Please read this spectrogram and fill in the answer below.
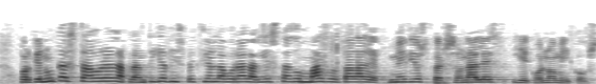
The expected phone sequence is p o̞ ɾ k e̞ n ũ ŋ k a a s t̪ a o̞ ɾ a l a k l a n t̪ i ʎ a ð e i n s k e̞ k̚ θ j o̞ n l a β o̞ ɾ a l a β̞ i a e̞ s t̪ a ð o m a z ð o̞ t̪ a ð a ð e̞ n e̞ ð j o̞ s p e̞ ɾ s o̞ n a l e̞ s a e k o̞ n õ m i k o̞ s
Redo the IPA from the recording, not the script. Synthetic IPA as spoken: p o̞ ɾ k e̞ n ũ ŋ k a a s t̪ a o̞ ɾ a l a p l a n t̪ i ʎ a ð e i n s p e̞ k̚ θ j o̞ n l a β o̞ ɾ a l a β̞ i a e̞ s t̪ a ð o m a z ð o̞ t̪ a ð a ð e̞ m e̞ ð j o̞ s p e̞ ɾ s o̞ n a l e̞ s i e k o̞ n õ m i k o̞ s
